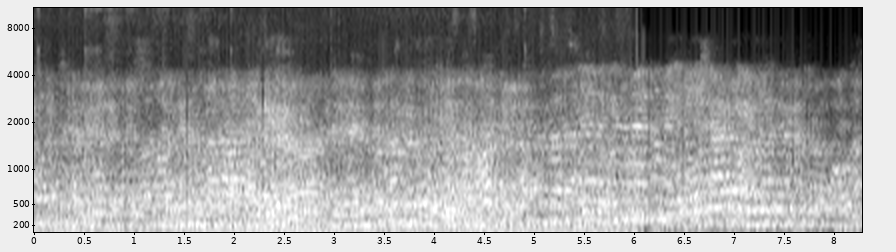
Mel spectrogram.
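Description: A crowd of men murmurs and chatters nearby.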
